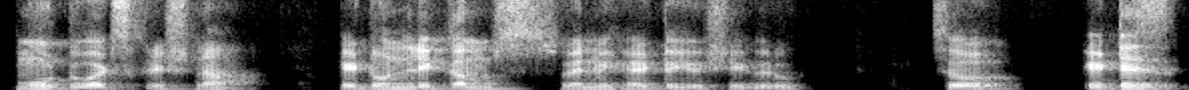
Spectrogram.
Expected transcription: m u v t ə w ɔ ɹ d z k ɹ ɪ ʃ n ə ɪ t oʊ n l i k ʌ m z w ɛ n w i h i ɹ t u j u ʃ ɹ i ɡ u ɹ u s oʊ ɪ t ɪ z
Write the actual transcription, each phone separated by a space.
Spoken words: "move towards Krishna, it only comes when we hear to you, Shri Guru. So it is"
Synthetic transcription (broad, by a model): m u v t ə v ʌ ɹ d s k ɹ ɪ ʃ n ə ɪ t oʊ n l i k ʌ m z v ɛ n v i h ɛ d t u j u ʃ i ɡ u ɹ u s oʊ ɪ t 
